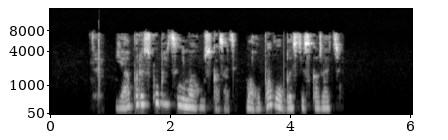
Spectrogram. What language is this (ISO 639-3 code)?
bel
